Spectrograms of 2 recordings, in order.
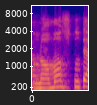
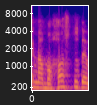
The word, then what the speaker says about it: নমস্তুতে: যেমন নমস্তুতে আমরা অনেকে নমঃস্তুতে বলি, এই উচ্চারণটি আসলে ভুল। নমঃস্তুতে কখনো নয়, তবে নমস্তুতে।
